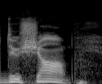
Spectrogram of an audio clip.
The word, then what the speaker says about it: Duchamp: It's Duchamp.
